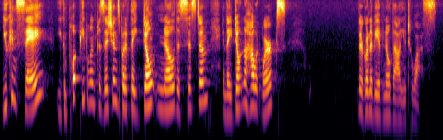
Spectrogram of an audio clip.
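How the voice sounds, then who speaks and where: A man's voice: high voice, animated, moderate pace. A man speaking as a panelist at a public event, emphatic and impassioned. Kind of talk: panel discussion.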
